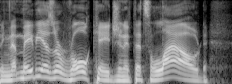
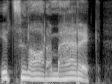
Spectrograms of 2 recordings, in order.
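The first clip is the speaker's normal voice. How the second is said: playful mock whisper. Confessing that the car is an automatic: mock whisper. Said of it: "I gotta whisper that".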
